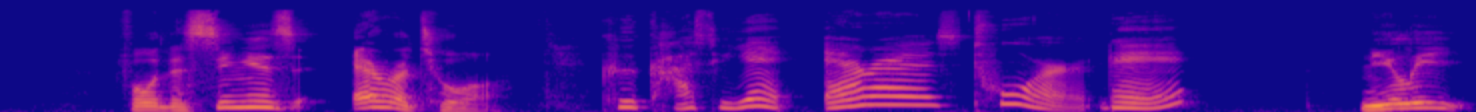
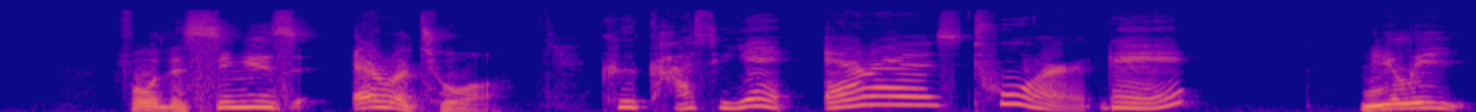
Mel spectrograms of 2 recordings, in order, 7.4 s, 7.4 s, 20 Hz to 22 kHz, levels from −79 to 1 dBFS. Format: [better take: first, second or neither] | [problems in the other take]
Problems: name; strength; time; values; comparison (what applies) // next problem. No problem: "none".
first | distortion; slight; 10 dB below the speech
